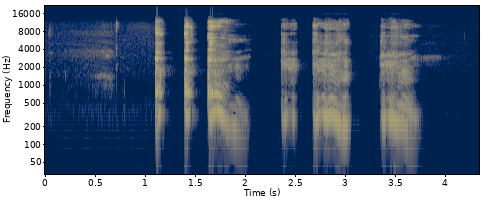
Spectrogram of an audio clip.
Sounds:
Throat clearing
